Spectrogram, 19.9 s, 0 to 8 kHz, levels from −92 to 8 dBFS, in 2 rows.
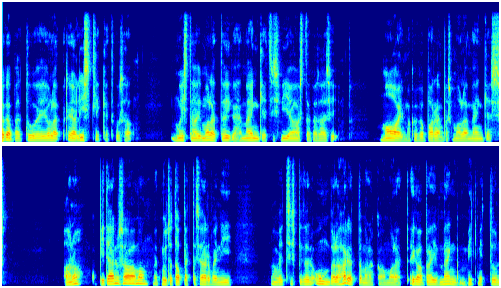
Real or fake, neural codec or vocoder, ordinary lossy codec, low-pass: real; none; none; 7.2 kHz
